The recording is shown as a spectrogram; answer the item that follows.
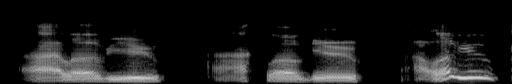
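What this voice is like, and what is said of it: Southern accent. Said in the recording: “you say them in a Southern accent”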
